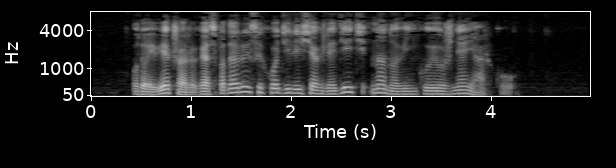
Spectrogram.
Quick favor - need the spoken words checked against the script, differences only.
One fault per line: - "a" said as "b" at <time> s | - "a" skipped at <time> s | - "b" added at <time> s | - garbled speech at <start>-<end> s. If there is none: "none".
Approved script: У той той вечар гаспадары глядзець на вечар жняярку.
- "той" skipped at 0.7 s
- "сыходзіліся" added at 1.7 s
- "вечар" said as "новенькую" at 3.1 s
